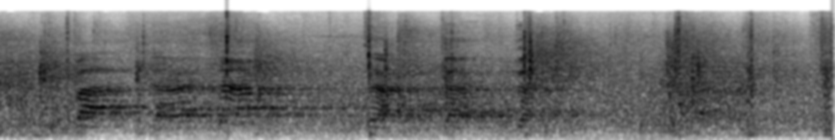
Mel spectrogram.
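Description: Bare feet stomp on a hard floor.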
